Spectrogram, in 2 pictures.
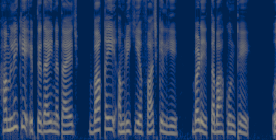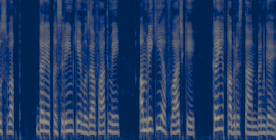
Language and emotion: Urdu, neutral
